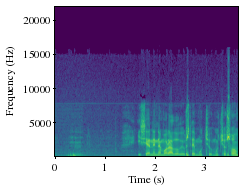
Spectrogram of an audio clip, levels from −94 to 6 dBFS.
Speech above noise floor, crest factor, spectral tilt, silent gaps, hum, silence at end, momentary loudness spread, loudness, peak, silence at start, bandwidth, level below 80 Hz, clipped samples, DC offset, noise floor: 28 dB; 18 dB; -3 dB/octave; none; 50 Hz at -50 dBFS; 0 s; 18 LU; -18 LUFS; -2 dBFS; 0 s; 16 kHz; -48 dBFS; under 0.1%; under 0.1%; -46 dBFS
